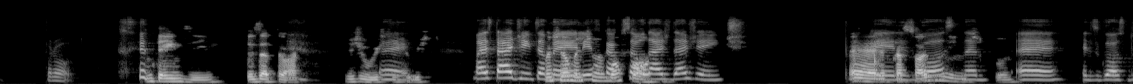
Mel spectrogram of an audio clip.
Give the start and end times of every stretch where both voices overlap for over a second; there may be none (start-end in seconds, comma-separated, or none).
5.5-6.7, 8.5-10.2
